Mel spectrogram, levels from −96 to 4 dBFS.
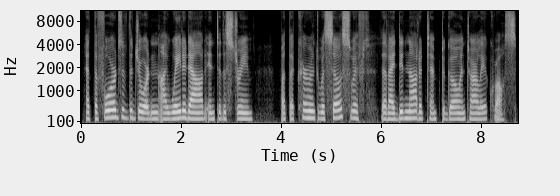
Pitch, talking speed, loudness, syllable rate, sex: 185 Hz, 185 wpm, -18 LUFS, 4.6 syllables/s, female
